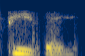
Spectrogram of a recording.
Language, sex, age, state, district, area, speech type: Marathi, male, 18-30, Maharashtra, Wardha, rural, conversation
